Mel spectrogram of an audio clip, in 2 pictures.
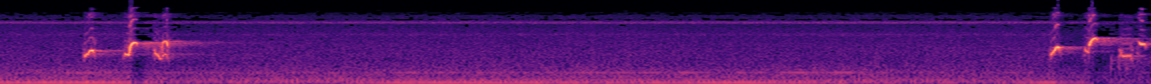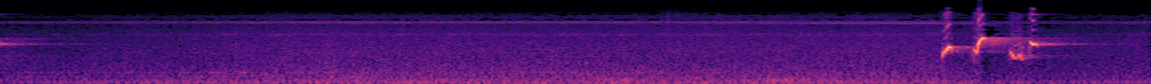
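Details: Stripe-throated bulbul lure call to provoke a territorial resident bird: three short, sharp, bubbly phrases spaced about five seconds apart, with steady faint background hiss between them.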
